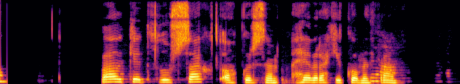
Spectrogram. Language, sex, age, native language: Icelandic, female, 30-39, Icelandic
